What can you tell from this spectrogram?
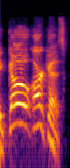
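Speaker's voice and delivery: gleeful rooting shout; cheering. Retold or imitated. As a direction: cheer it out high and loud. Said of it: "one notable person did say".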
